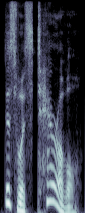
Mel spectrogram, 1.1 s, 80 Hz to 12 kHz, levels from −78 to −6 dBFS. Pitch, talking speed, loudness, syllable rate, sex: 155 Hz, 170 wpm, -18 LUFS, 5.6 syllables/s, male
